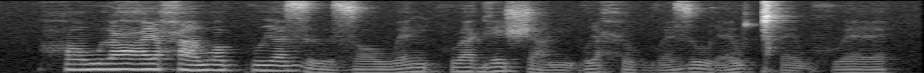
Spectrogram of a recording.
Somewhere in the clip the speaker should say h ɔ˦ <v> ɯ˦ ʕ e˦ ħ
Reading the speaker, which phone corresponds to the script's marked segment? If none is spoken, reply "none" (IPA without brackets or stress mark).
w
